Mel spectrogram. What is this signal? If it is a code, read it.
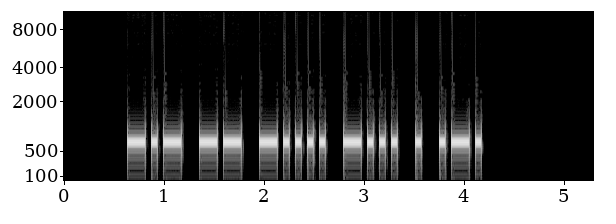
Morse code, heard as a keyed tone, about 20 wpm, 700 Hz. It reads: KM6BER
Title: USA Call Signs - 6 Characters - Repeated 3x - 20wpm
